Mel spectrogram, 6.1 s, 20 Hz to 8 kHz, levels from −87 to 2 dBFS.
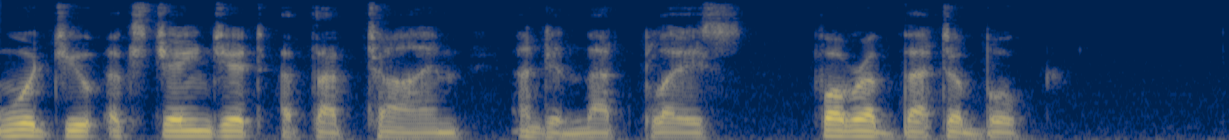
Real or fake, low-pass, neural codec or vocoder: real; 7.2 kHz; none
